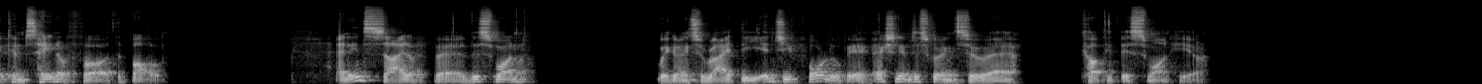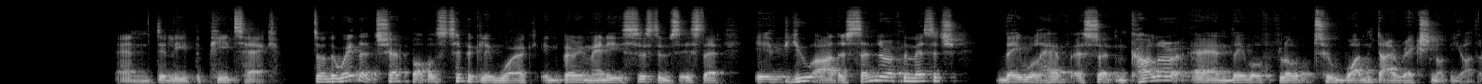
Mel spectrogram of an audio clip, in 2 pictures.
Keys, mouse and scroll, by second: 5.1 click, 5.8-7.2 typing, 7.5 Escape, 7.7 Escape, 8.5 BackSpace, 8.8 BackSpace, 11.0-12.3 drag, 12.5-14.5 drag, 14.6 click, 15.7-16.7 drag, 17.2 BackSpace, 17.5 click.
